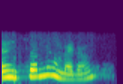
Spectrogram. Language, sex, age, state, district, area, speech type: Tamil, female, 45-60, Tamil Nadu, Thanjavur, rural, conversation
